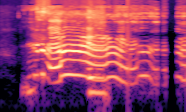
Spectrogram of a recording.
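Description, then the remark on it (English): A voice imitates a crying yeti with a loud, wavering, wordless wail. The whimpering pitch rises and dips over about a second and a half, broken by a brief catch. “They're just crying all the time.”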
